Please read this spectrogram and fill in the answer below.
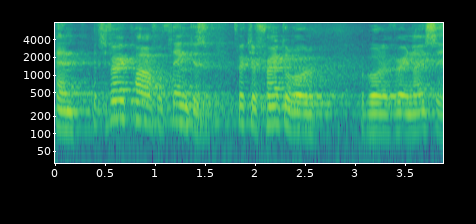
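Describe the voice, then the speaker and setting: A man talks at a fairly quick pace and a medium pitch. Noticeable background noise and audible room echo fill the recording. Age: 50s. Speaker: motivational speaker with Parkinson's. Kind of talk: conference talk. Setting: stage with audience.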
